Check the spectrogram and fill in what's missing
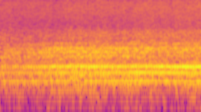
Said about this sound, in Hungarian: Jaj, nekünk, jön már a busz.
